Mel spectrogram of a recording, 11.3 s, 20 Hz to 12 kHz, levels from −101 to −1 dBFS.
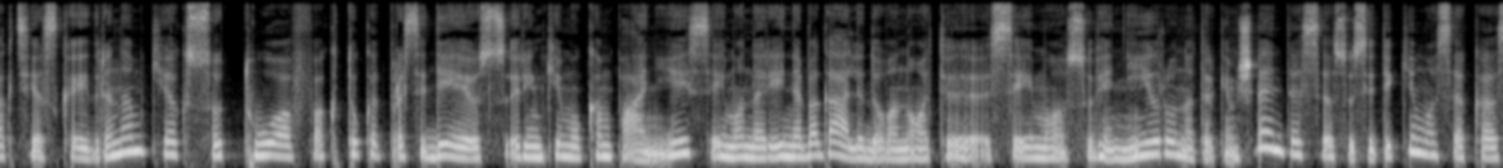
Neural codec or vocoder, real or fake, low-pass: none; real; 10.8 kHz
